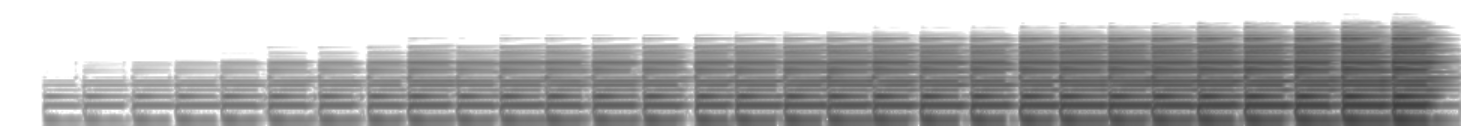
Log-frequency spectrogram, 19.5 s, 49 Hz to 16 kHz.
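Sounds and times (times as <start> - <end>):
Fazioli piano playing: 7.3 - 19.4.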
